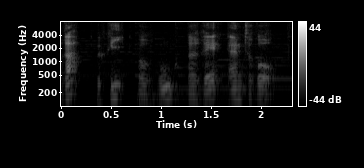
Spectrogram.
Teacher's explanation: When pronouncing R syllables in Japanese, the sound needs to be between an English R and L sound.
